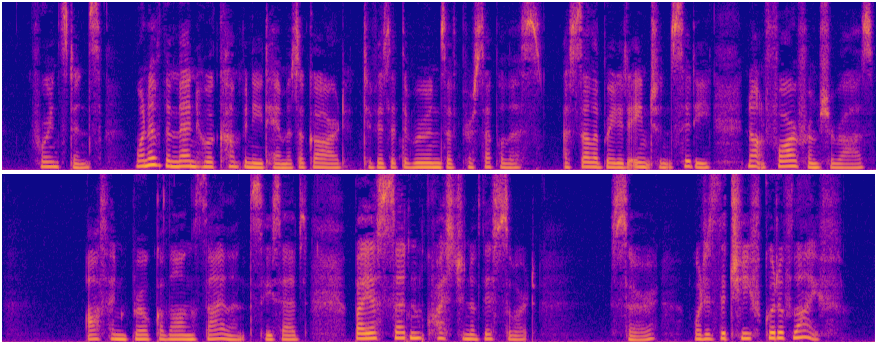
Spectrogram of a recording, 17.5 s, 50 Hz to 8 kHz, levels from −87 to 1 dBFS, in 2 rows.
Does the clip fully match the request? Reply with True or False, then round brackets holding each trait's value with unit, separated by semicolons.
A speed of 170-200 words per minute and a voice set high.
True (180 wpm; 205 Hz)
